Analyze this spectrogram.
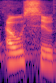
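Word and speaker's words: osu!: It's pronounced Osu, guys.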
